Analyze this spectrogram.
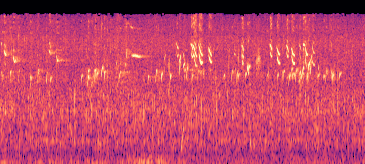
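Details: European goldfinch song for training, with scattered high chirps, one drawn-out whistle, then a lively burst of sharp twittering notes, all over a soft, steady hiss.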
